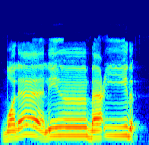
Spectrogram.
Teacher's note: ولاحظ الضاد المفخمه واللام بعدها مرققه · كان في ضلال بعيد، ها هي اللام مرة ثانية انتبه ولاحظ حرف المد الواقع بعد اللام الأولى في كلمة ضلال، ولاحظ الضاد المفخمة واللام بعدها مرققة. هكذا: ضلال بعيد.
